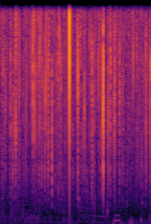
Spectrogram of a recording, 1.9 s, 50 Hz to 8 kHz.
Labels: {"label": "biophony, cascading saw", "recorder": "SoundTrap 600 or HydroMoth"}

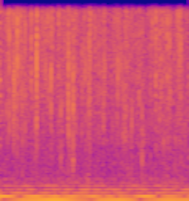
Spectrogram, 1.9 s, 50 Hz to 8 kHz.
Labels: {"label": "biophony, midshipman", "recorder": "SoundTrap 500"}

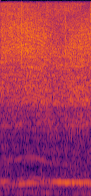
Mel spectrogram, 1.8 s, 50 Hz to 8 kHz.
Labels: {"label": "anthrophony, boat engine", "recorder": "SoundTrap 500"}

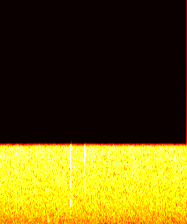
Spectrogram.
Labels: {"label": "ambient", "recorder": "HydroMoth"}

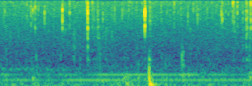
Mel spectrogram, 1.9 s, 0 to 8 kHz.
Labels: {"label": "anthrophony, boat engine", "recorder": "SoundTrap 300"}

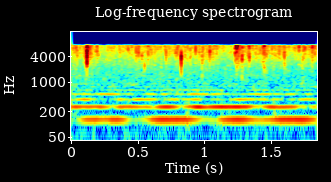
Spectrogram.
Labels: {"label": "biophony, midshipman", "recorder": "SoundTrap 500"}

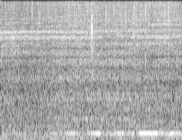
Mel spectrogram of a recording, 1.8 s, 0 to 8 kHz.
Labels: {"label": "anthrophony, boat engine", "recorder": "SoundTrap 500"}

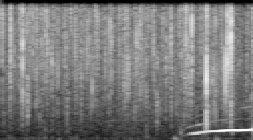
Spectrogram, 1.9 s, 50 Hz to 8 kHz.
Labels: {"label": "biophony", "recorder": "SoundTrap 300"}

